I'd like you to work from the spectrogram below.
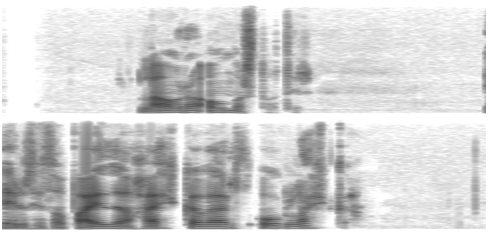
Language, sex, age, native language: Icelandic, male, 30-39, Icelandic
